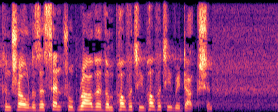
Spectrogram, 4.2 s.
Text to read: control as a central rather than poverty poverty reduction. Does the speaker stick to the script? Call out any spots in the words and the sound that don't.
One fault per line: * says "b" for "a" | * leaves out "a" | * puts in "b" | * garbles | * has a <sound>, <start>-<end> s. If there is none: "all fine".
all fine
